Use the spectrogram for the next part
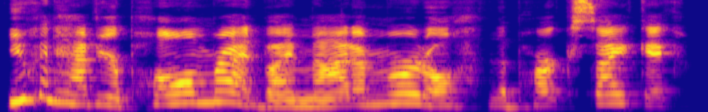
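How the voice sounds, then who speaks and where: A woman's voice: on the high side, animated, moderate pace, fairly bright tone. A woman reading a first-person audiobook in a wry, sarcastic way. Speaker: audiobook narrator.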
